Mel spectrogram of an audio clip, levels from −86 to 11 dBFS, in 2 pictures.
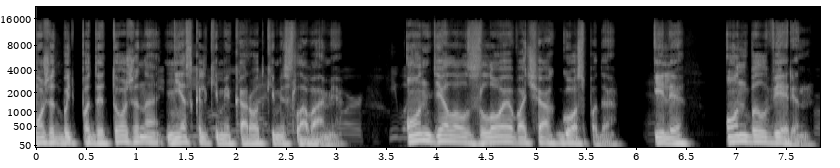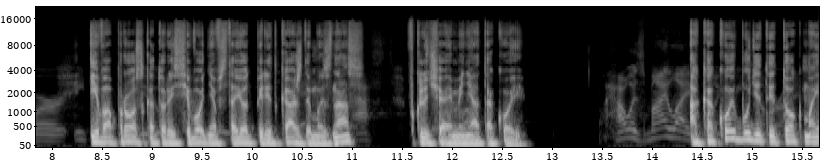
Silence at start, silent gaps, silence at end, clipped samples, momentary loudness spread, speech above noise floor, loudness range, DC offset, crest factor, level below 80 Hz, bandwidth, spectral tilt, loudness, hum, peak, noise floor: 0 s; none; 0 s; under 0.1%; 9 LU; 70 dB; 3 LU; under 0.1%; 16 dB; -32 dBFS; 15.5 kHz; -6 dB/octave; -20 LUFS; none; -4 dBFS; -89 dBFS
